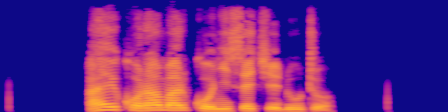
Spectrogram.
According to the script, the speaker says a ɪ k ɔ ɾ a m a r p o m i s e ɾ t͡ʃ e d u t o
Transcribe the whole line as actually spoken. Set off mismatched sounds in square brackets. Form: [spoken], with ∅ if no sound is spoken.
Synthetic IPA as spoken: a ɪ k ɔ ɾ a m a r [k] o [ɲ] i s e [∅] t͡ʃ e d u t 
